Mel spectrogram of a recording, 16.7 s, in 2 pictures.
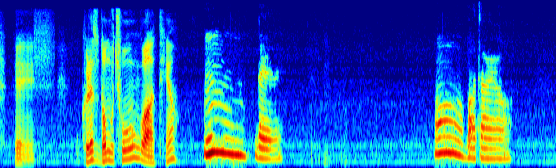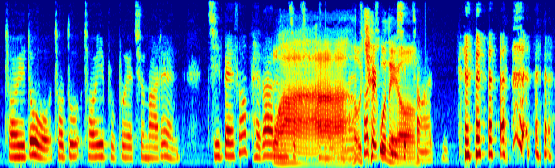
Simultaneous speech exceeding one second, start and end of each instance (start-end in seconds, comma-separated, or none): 12.4-14.6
